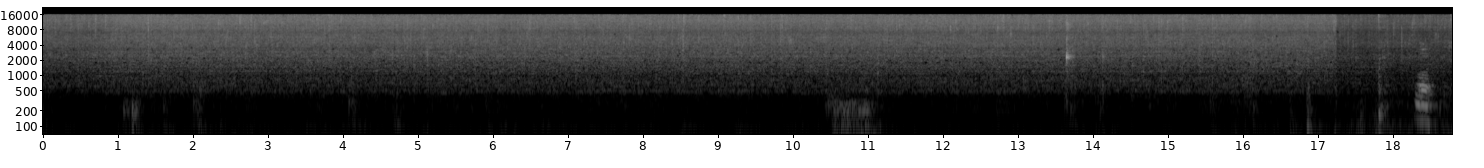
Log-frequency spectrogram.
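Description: Chicken shish kebabs sear in a hot pan with a constant close crackling sizzle, occasional soft knocks and shifts as the skewers are moved, and a brief clatter near the end.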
